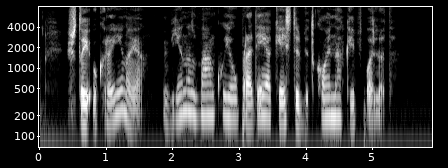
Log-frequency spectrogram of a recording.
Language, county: Lithuanian, Vilnius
